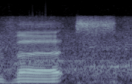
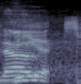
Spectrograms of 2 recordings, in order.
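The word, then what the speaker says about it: Wirtz: We are all saying verts. Well, the pronunciation is Viet. We've been told by the club.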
